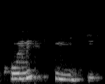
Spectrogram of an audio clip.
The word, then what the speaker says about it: Culicidae: Por exemplo, a família, se escreve Culicidae, mas se lê Culicide. A gente não pronuncia o A nesse caso.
